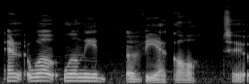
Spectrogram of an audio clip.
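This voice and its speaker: Lady gamer w a low voice, dry humor, casual table talk. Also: animated, moderate pace, gravelly, a little mellow. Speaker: player. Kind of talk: casual tabletop actual-play chat.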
